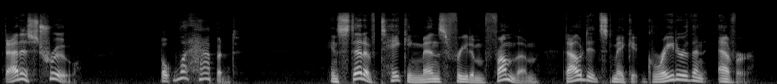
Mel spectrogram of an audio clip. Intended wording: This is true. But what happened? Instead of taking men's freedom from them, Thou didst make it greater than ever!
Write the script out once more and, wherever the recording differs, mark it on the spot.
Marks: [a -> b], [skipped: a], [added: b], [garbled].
[This -> That] is true. But what happened? Instead of taking men's freedom from them, Thou didst make it greater than ever!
